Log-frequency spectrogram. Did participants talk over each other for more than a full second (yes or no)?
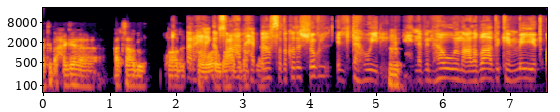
yes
